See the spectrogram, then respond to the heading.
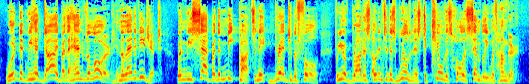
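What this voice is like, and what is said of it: Put-on British-style theatrical accent. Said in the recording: “That's my accent. That's my Israelite accent. ... It's like Masterpiece Theater where everyone's in British accents.”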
